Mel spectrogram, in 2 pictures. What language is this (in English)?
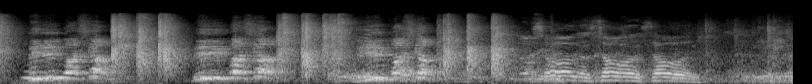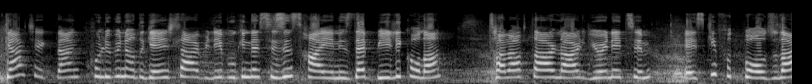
Turkish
